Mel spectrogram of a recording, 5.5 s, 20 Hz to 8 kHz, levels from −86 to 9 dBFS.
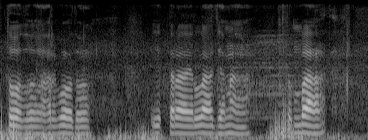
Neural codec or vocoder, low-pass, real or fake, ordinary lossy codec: none; 7.2 kHz; real; none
